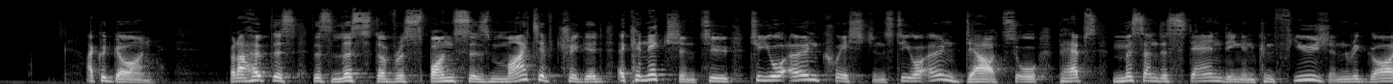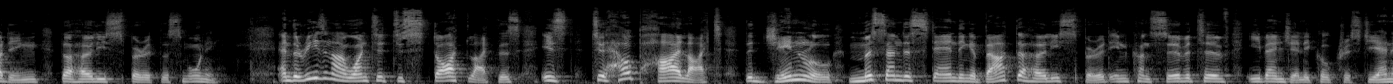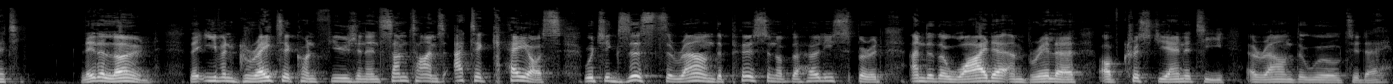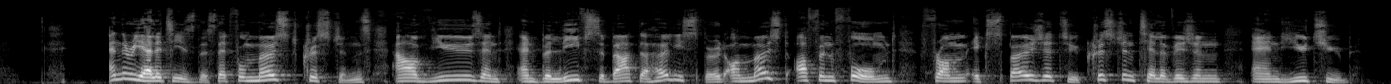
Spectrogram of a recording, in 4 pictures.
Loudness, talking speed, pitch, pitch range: -20 LUFS, 130 wpm, 140 Hz, 120-170 Hz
